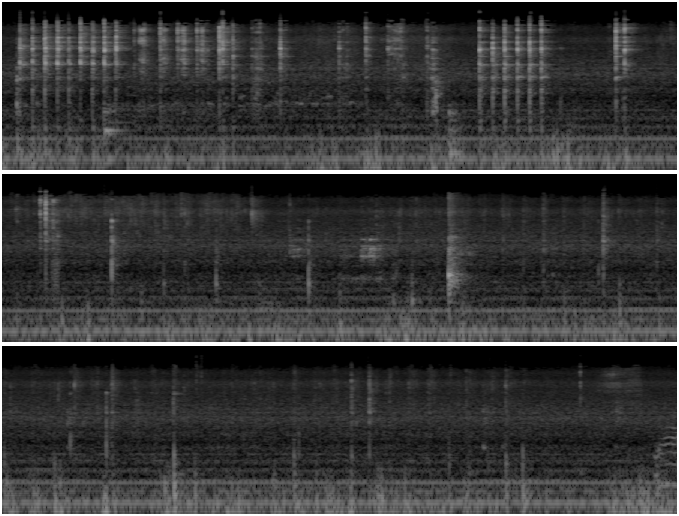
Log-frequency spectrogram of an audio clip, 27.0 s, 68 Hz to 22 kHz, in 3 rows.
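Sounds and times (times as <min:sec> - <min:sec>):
steady low hum: 0:00.0 - 0:27.0
pestle pounding in stone mortar: 0:00.2 - 0:03.9, 0:04.6 - 0:07.4, 0:21.5 - 0:25.1.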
